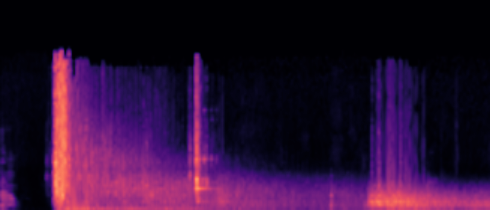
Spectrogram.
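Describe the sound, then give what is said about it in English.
A howitzer fired by soldiers training with heavy weapons at a military outpost near the Belarusian border. A sudden, deafening boom rolls into a long, rumbling echo, followed a few seconds later by a second swell of reverberating noise, with no voices. “This is a howitzer, something between a mortar and a cannon.”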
